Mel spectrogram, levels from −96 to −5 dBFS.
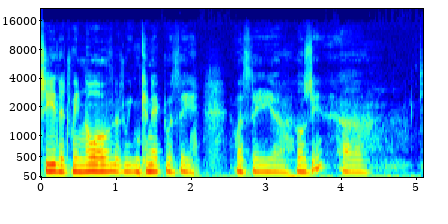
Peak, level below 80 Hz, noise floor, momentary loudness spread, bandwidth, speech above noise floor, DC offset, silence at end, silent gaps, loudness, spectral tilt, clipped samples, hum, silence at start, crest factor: -14 dBFS; -50 dBFS; -52 dBFS; 14 LU; 11.5 kHz; 24 dB; under 0.1%; 0.05 s; none; -29 LUFS; -8 dB/octave; under 0.1%; none; 0 s; 16 dB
